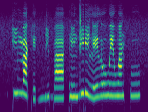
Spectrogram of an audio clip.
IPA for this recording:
k i˦ m a˦˨ k e˨ ɡ͡b i˨˦ b a˧ | ɾ ĩ˧ d i˦ ɾ i˦˨ l e˨˦ l o˦ w e˦ w ã˦ k͡p u˦

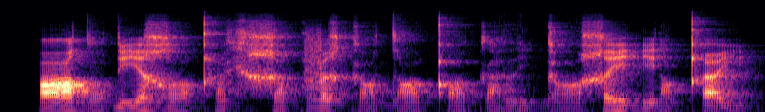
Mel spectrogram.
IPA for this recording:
ɑ d ɔ̤ ɗ i ʁ ɔ̤ qʰ i̤ x χ i̤ q v i ʁ k ɑ̤ d ɑ̤ qʼ ɔ̤ k a̤ ð i̤ ɡ ɑ̤ χ i ʔ i ɾ a̤ qʰ i

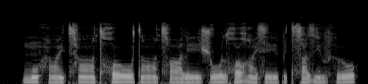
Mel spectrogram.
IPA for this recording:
m õ h ɑ̃ː e̯ t͡sʰ ɑ̃ː t χ oː t ɑ̃ː t͡sʰ ɑː l eː ʃ oː l χ o ʁ ɑ̃ e̯ s eː p e t s ɑ l z ẽ v h ɵ o̯

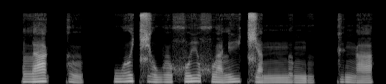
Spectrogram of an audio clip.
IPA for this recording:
l a kː ɵ | w ɤ t͡ɕ ɤ w ɵ χʷ i χʷ a l i t͡ɕ a nː ɤ ŋ ɯ kː ɪ ŋ a

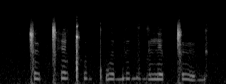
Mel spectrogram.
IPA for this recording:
ǀ ʉ p ǀʰ e l ǃʰ u ɡ kʷʼ e b ɨ ɡ u ɡ ɵ n e p ǀ ʉ ɡ

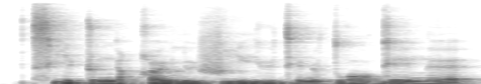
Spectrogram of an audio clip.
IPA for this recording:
t͡sʰ i ʈ ʏ ŋ e qʰ y l y f i j y dʱ e ɳ ʏ t w ɔ ɡ e n ɛ

